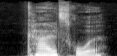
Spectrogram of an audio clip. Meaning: 1. an independent city in Baden-Württemberg 2. a rural district of Baden-Württemberg, surrounding but not including the city of Karlsruhe, which nevertheless serves as its administrative seat
- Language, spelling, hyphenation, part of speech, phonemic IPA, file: German, Karlsruhe, Karls‧ru‧he, proper noun, /ˈkaɐ̯lsˌʁuːə/, De-Karlsruhe.ogg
